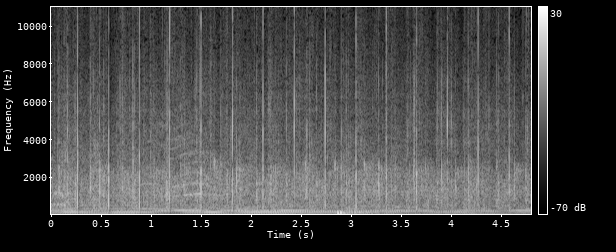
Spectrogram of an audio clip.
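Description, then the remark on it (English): A church audience gives the Lord a hand clap of praise and thanks after a prayer, clapping steadily in sustained applause, many hands overlapping into a dense, bright patter with sharp individual claps standing out, over a low steady hum. “Come on, let's give the Lord a hand clap of praise and thanks today.”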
